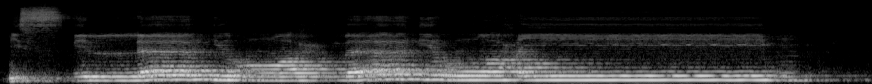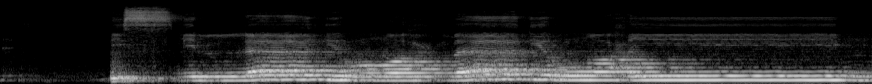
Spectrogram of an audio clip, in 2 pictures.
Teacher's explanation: Jadi kalau Bapak Ibu-ibu mendengarkan murattab imam Masjidil Haram, Masjid Nabawi ya itu panjang pada lafzul jalalah ya. Bismillah la itu dua harakat kemudian ma dua harakat. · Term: mad thabi'i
